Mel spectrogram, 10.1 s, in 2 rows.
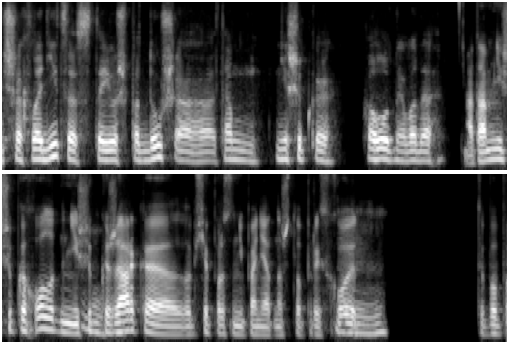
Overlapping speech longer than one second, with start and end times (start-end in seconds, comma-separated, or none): none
